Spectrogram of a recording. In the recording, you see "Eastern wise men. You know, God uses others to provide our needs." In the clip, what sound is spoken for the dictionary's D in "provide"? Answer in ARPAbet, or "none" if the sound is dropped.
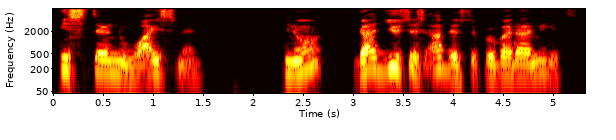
D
